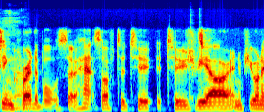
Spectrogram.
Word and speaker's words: Touge: I actually queued that up to show people, and it's pronounced Toge. It's a form of racing. I've pronounced it Touge for the longest time as well.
